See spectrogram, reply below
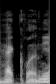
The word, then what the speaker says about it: Hoechlin: Is that how you say it? – That's how you say it. – Tyler Hoechlin. – Yeah. – That's like way easier to pronounce than Tyler Hoechlin. – Yep, it is. – Yeah. – It definitely Hoechlin. – Is. Like quit heckling in the comedy club.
